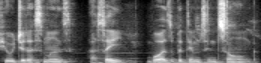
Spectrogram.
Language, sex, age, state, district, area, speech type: Kashmiri, male, 30-45, Jammu and Kashmir, Kupwara, rural, spontaneous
